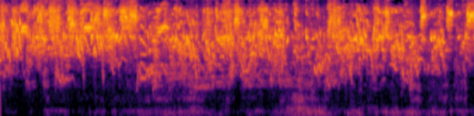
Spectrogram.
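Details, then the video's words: Pet budgerigar pair chirping: a dense, scratchy twittering stream with sharper squeaks, plus soft low rumbles underneath at times. "Cute Budgies Chirping Sounds"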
